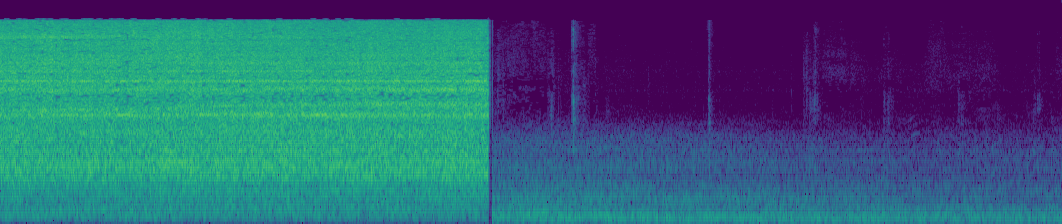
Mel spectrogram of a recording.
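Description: Military fighter jet's turbofan engine running on the ground close by: a loud, steady rushing hiss with a high turbine whine. It cuts off abruptly about halfway through, leaving only a faint low rumble.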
